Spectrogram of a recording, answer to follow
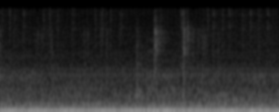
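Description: Irregular light clicks of a computer mouse and keyboard, several a second with two louder ones a little past the middle, made while sampling and dabbing with Photoshop's Clone Stamp tool. A steady low electrical hum runs underneath.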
